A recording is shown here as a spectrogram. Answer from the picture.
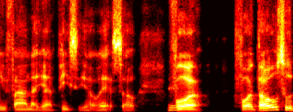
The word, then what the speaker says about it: PCOS: It's PCOS or POCS? – PCOS.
